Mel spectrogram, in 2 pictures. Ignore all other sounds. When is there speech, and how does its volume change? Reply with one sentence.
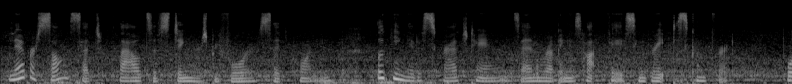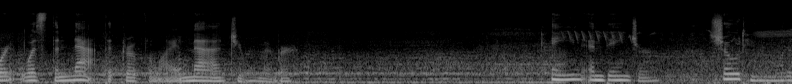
You can hear the speech from 0.0 to 10.9 s, at a steady volume; and briefly from 13.4 to 15.8 s.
